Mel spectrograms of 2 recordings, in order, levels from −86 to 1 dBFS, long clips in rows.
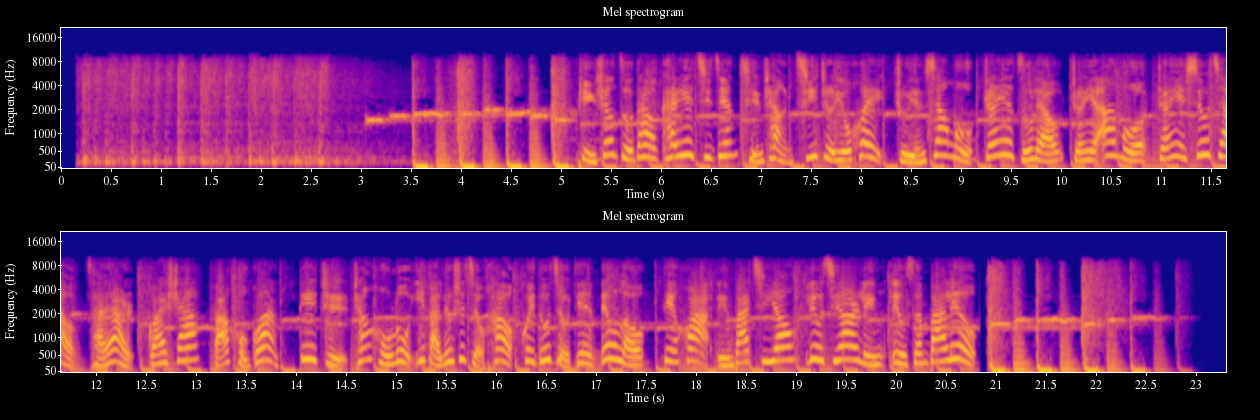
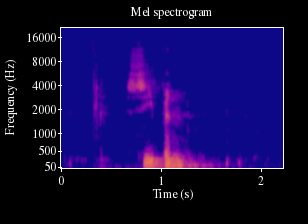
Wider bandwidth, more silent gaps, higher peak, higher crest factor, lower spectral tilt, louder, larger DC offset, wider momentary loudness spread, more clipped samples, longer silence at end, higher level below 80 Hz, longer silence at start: second, 10.5 kHz vs 14 kHz; first, 20.85-20.89 s vs none; first, -2 dBFS vs -18 dBFS; second, 12 dB vs 22 dB; second, -4.5 dB/octave vs -6 dB/octave; first, -15 LUFS vs -37 LUFS; neither; second, 13 LU vs 25 LU; neither; second, 0.4 s vs 0.7 s; first, -24 dBFS vs -64 dBFS; second, 0.15 s vs 0.3 s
